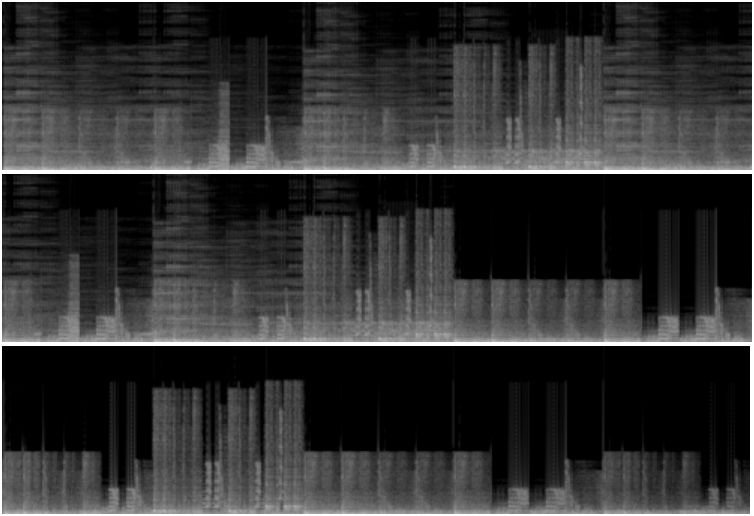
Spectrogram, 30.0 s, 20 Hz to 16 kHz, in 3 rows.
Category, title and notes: Music > Multiple instruments
Demo Track #3504 (Industraumatic)
Cyberpunk, Horror, Noise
